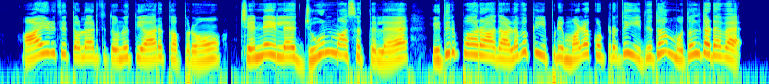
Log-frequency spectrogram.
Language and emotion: Tamil, surprised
